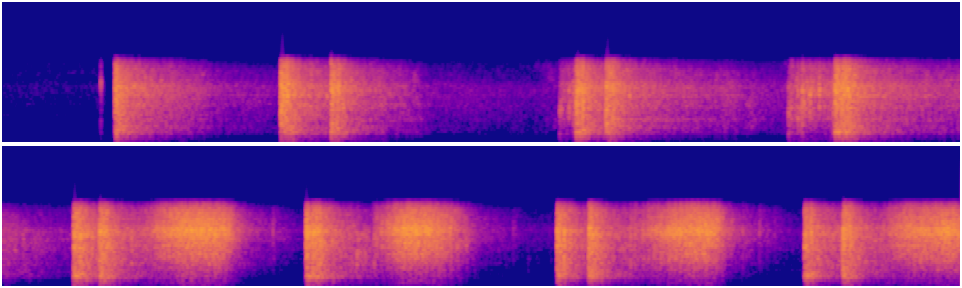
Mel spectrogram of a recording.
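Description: Aerial fireworks shells bursting one after another, a sharp bang every two to three seconds with the sound trailing off after each. From about halfway, each bang is followed by a noisy swell that rises and fades over a second or so.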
